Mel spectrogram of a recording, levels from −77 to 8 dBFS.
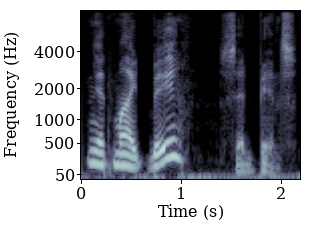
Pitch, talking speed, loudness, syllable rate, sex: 160 Hz, 135 wpm, -17 LUFS, 3.6 syllables/s, male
